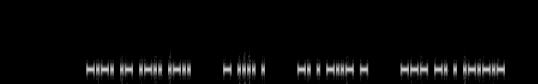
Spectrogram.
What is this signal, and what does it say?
Morse code, heard as a keyed tone, about 52 wpm, 700 Hz. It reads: CALL THE NEXT ONE.
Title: 2x Word-Spacing - Sentences from Top 300 Words - 50wpm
